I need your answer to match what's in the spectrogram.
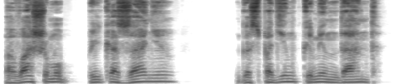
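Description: A man's voice: lowish voice, animated, moderate pace, no room sound, clean studio sound, close to an everyday voice. A man voicing a young woman interpreter who speaks in a subdued, curt way.

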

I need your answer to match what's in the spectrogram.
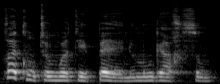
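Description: A woman's voice: on the low side, measured pace, mellow, natural voice. A woman voicing a shrewd clog-maker who teases his cousin in a knowing, mocking way, in an audiobook. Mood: teasing. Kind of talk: audiobook character reading.

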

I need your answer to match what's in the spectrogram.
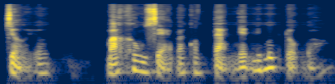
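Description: Male narrator as a fearful, sobbing old mother; soft, mellow, pleading. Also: mid-range voice, lively intonation, fairly quick, breathy edge. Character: frightened tearful older village mother.

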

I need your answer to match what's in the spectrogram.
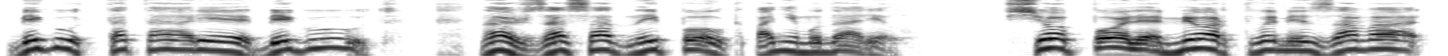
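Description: A man voicing an excited male mounted scout who exclaims loudly in a raised voice. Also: normal speed, vocal fry, no room sound, heavily acted. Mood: excited shouting. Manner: loud, exclaiming, high-pitched.

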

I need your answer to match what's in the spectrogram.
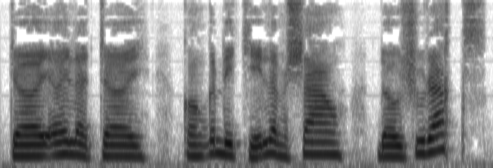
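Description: A man voicing an anxious master who turns shrill and hissing when upset, read as an audiobook in a dry, close sound. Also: steady tone, normal speed, no room sound, natural voice. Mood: shrill, furious.

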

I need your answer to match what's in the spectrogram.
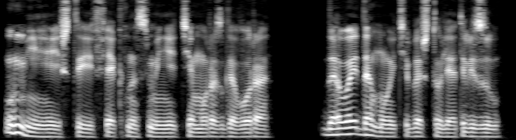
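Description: A man's voice: low-pitched, animated, moderate pace, darkish tone, dry recording, studio quality. A man reading an audiobook voices a young male friend who talks in a casual, smirking way. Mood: wry.

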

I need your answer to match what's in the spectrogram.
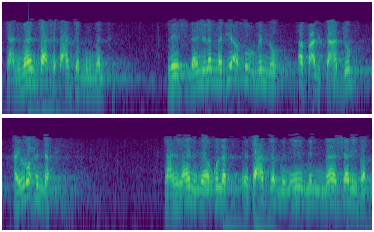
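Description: A man teaching morphology in a lecture, often asking rhetorical questions and checking that the students follow. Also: mid-range voice. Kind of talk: explanatory lecture. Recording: tinny phone-like audio with long hall reverb.

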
